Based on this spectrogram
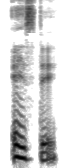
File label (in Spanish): "este", Spanish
